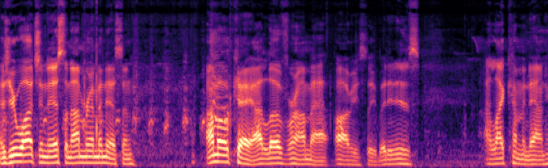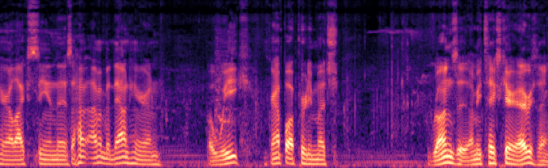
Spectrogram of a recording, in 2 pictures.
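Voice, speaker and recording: A man talks at a fairly quick pace, with ordinary pitch variation. Long pauses come often, and there is noticeable background noise. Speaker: farmer and vlogger. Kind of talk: casual vlog talk.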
